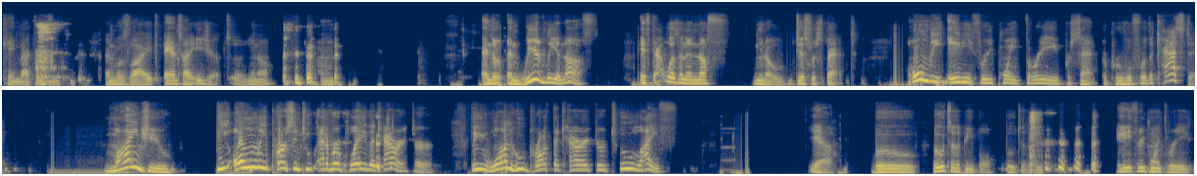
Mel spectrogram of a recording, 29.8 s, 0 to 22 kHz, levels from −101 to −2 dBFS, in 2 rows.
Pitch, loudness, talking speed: 150 Hz, -23 LUFS, 110 wpm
